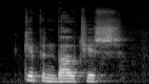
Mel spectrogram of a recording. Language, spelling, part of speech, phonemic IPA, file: Dutch, kippenboutjes, noun, /ˈkɪpə(n)ˌbɑucəs/, Nl-kippenboutjes.ogg
- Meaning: plural of kippenboutje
